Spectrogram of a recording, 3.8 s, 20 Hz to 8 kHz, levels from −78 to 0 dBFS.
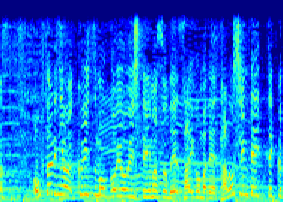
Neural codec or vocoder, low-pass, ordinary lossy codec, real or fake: none; 7.2 kHz; none; real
